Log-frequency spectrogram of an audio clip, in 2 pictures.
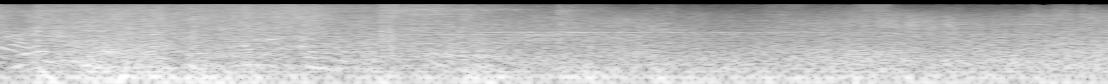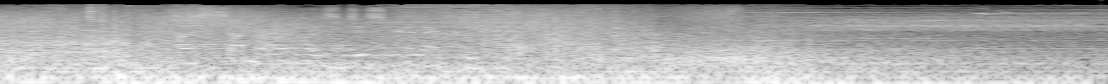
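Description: Game battle effects crash and explode loudly.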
